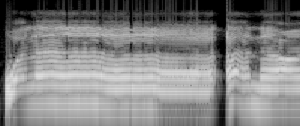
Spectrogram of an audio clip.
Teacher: Jadi khusus untuk ana ini, nunnya ini tetap dibaca pendek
